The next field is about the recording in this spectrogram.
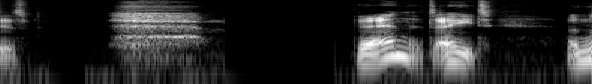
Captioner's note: sigh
